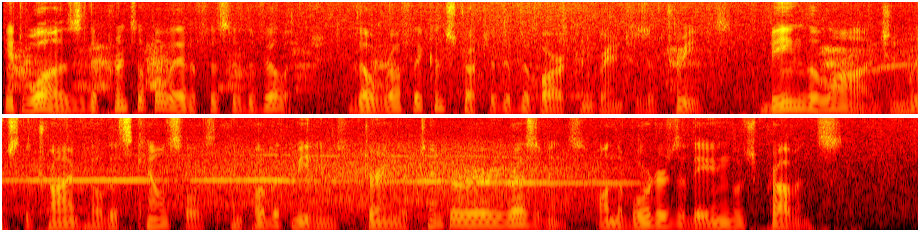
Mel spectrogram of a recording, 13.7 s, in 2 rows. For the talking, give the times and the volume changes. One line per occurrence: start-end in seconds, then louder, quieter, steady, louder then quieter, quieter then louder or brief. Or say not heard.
0.0-13.2 steady.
